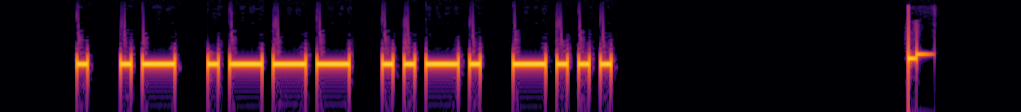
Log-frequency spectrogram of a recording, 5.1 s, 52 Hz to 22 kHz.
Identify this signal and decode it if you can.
Morse code, heard as a keyed tone, about 22 wpm, 700 Hz. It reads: EAJFB
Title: Code Groups - 5 Letter:Numbers - 22wpm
